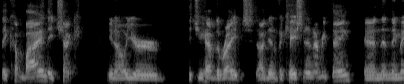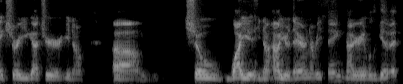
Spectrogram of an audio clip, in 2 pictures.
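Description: A laid-back man co-hosting a casual chat show. His voice is bright and forward with a husky edge. He talks loosely and swears now and then. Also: mid-range voice, fairly quick, poor audio. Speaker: podcast co-host.

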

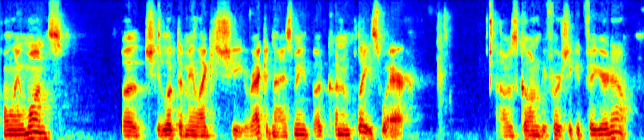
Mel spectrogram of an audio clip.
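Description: A man acting a dry, by-the-book surveillance agent and mentor in a screenplay reading, with a measured, instructive delivery. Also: lowish voice, a bit bright. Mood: guarded.

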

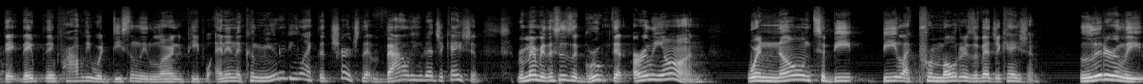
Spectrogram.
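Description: A pastor preaching a sermon in a church, casual and energetic, with slang and frequent restarts. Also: male voice, medium pitch. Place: church sanctuary.

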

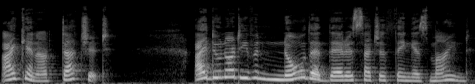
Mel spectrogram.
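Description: A woman reading a spiritual dialogue book aloud as an audiobook, in a measured, deliberate manner with pauses. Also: mid-range voice, animated, gravelly, a little mellow. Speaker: audiobook reader.

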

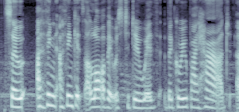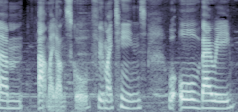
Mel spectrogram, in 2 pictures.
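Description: A woman's voice: mid-range voice, level tone, normal speed. A young woman from North Wales with a Liverpool-leaning accent, chatting as a podcast guest with lots of fillers, restarts and laughs. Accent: Liverpool-leaning North Welsh. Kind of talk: casual interview chat.

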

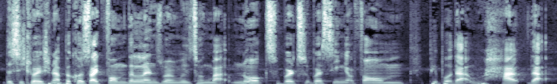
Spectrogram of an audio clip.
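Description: A man in a casual podcast debate, calmly weighing the different sides of an issue. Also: medium pitch. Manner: measured, weighs both sides.

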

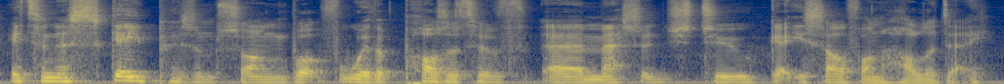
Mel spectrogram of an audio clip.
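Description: A man's voice: fairly low pitch, fairly even intonation, normal speed, a little mellow. A man speaking as a singer-songwriter guest in a casual interview, effusive and rambling, often repeating his phrases.

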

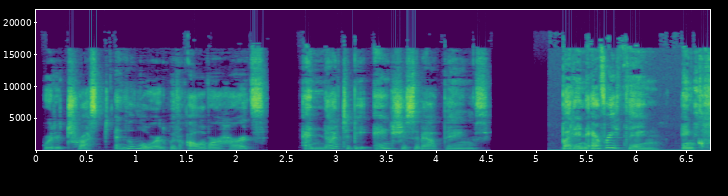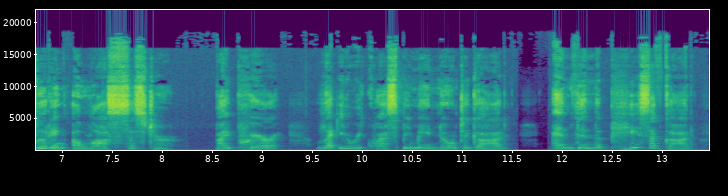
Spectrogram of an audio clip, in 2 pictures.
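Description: Woman doing a gentle, reassuring mother. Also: fairly low pitch, breathy edge, pitched above the performer's own voice, heavily acted. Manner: gentle, soothing, preachy.

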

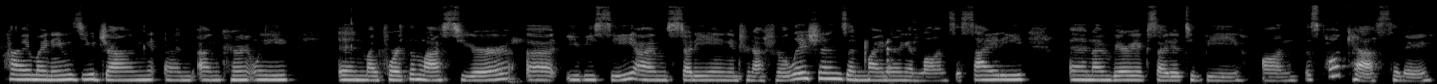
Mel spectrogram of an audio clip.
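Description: A woman's voice: medium pitch, steady tone, normal speed, a little mellow. Woman, twenties, from South Korea, student guest, podcast interview, fluent, thoughtful. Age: 20s. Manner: fluent, thoughtful, many um fillers.

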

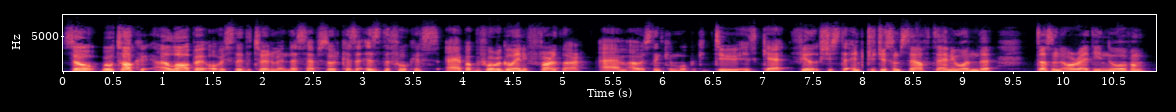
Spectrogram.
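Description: Joking low-voiced podcast host. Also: male voice, fast. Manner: joking, swears casually. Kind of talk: casual podcast chat. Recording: slightly muffled podcast audio.

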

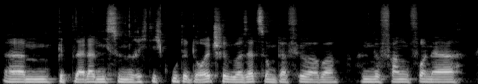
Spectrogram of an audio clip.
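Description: A man with a Berlin accent talks through his career in a relaxed podcast chat. His voice is dark and mellow, with a slightly husky edge. He pauses often and leans on fillers as he thinks out loud. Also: mid-range voice. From Berlin, Germany. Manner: hesitant, many fillers. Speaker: podcast guest, tech executive. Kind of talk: casual podcast conversation.

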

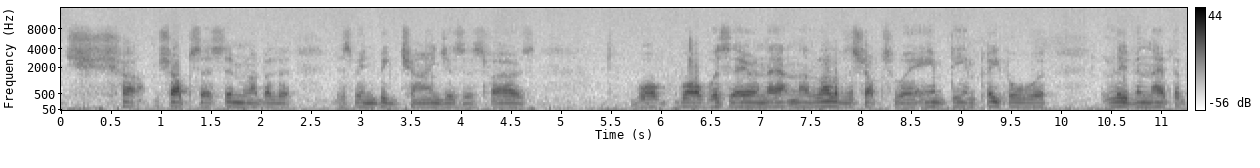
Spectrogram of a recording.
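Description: An older Australian man, in his seventies or beyond, reminiscing in a halting, rambling way for an oral history interview. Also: fairly low pitch, level tone, creaky, darkish tone, poor audio. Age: older, 70s or above. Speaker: interviewee recalling local history. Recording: faint hiss, amateur interview recording.

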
